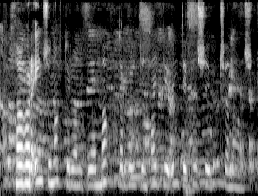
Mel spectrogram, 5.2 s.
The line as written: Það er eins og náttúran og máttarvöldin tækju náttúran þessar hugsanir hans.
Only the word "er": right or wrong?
wrong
